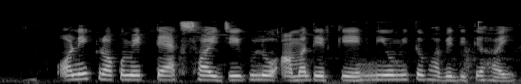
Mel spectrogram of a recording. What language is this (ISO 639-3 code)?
ben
